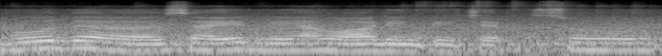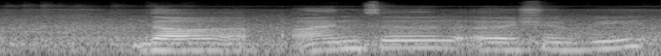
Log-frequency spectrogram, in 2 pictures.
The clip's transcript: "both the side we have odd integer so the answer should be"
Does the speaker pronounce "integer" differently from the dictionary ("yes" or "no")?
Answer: yes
